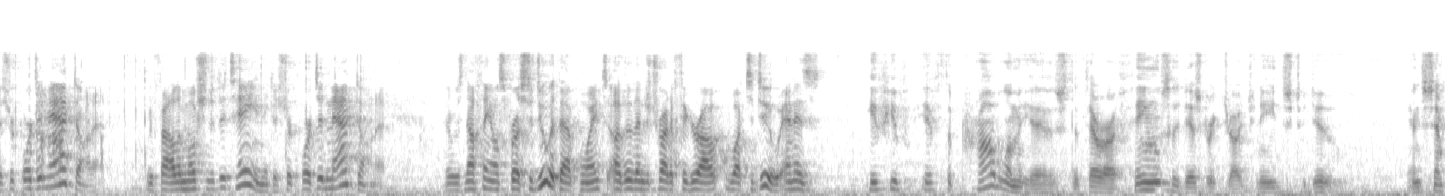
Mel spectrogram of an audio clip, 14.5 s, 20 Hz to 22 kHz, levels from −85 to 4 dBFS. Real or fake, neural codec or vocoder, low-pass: fake; codec, 16 kHz, 8 kbps, FreqCodec, larger model; 7.2 kHz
